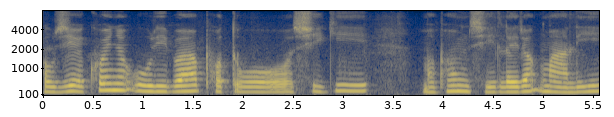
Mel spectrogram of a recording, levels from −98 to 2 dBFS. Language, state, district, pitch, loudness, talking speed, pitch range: Manipuri, Manipur, Imphal West, 190 Hz, -19 LUFS, 95 wpm, 175-200 Hz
